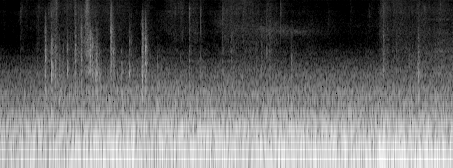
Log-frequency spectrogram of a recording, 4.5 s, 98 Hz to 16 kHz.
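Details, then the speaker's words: 2018 Ford Escape 1.5 L, brought in for transmission leak and whine: steady highway cruise with low road rumble and engine drone, no pump whine rising with speed; transmission operating normally, pump judged fine. "So far, I have not felt any or heard any pump whine."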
